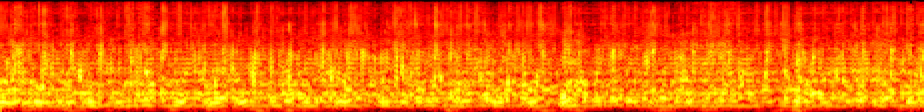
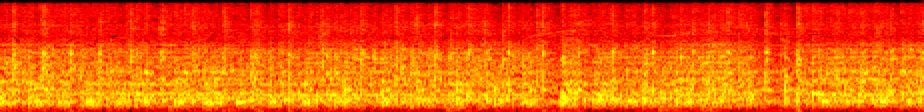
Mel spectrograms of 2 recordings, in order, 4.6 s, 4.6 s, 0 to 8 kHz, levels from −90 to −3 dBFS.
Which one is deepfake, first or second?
first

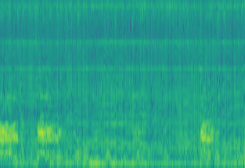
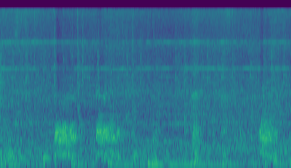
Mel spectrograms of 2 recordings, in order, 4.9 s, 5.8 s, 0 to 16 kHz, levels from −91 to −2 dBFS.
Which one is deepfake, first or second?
first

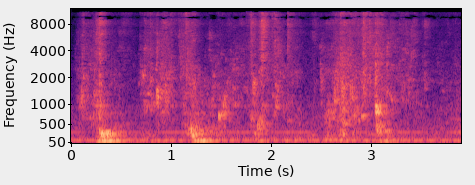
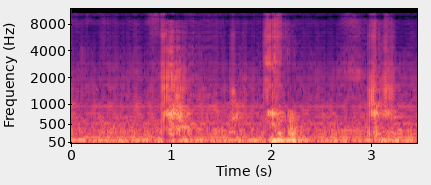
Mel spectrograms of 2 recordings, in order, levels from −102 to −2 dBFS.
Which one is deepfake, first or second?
second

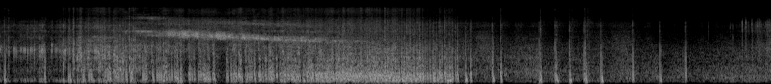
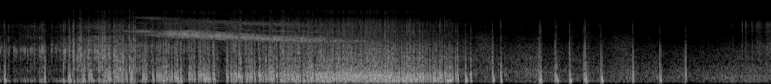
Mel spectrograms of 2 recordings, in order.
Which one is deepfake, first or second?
first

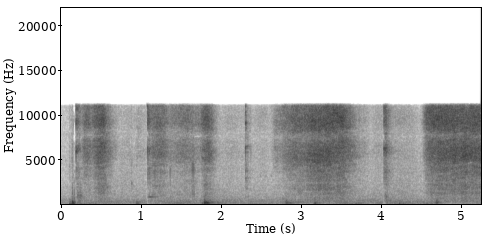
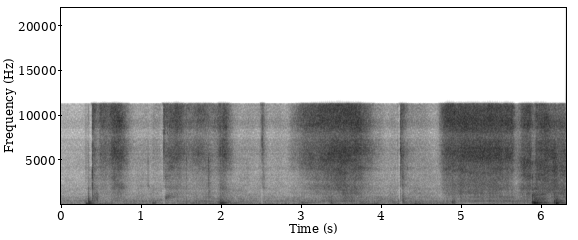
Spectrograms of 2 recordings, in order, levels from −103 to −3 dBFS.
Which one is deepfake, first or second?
second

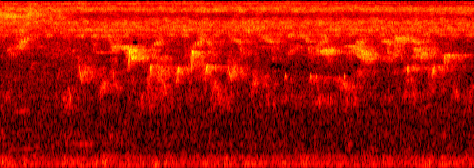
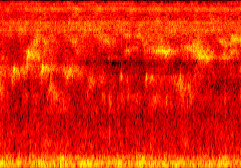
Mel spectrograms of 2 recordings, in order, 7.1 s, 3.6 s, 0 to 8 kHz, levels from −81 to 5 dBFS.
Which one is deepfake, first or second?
second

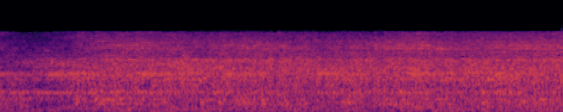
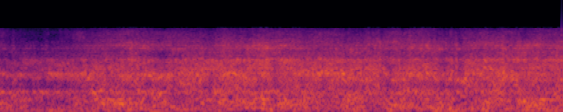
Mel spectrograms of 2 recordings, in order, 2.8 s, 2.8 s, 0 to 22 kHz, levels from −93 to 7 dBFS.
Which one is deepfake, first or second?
second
